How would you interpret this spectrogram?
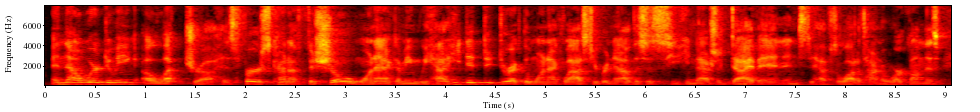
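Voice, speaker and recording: A man's voice: a little high, level tone, quick pace, hardly any pauses, a little mellow. A man hosting a podcast, interviewing guests in a conversational way. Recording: roomy echo, background noise.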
